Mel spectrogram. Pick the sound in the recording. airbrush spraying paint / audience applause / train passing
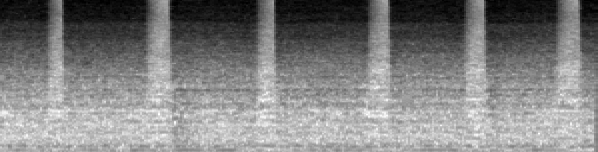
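airbrush spraying paint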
